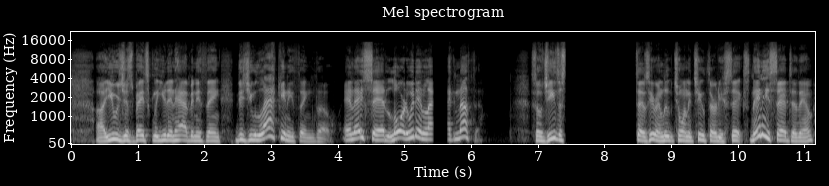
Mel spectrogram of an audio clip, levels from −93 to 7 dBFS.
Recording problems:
audio cutting out; at 5.5 s and at 7.5 s for 1 s

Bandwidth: 14.5 kHz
